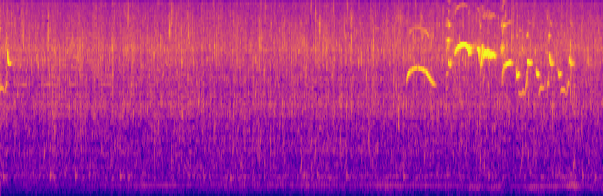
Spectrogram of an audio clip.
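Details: Steady running water fills the first six seconds, then a songbird, apparently a magpie-robin (kacer), gives a burst of clear, varied whistled phrases, rising and falling, high-pitched and quick.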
